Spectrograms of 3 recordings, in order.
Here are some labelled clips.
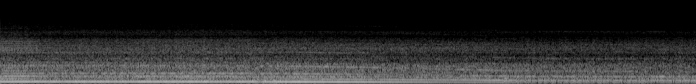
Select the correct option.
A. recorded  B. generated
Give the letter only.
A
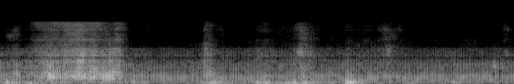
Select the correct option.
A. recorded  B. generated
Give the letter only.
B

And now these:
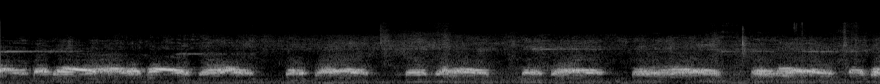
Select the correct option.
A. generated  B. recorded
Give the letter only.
A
